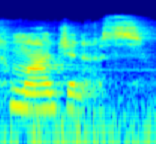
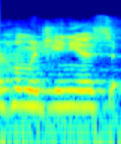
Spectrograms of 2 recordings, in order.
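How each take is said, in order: First: "homogeneous" stressed on the second syllable, MOJ; homogeneous as huh-MOJ-uh-nus. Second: "homogeneous" with long JEE, stressed on the third syllable; homogeneous as ho-mo-JEE-nee-us. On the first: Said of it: "You might also hear homogeneous pronounced". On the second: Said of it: "It's pronounced both ways". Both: Shown as a demonstration.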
